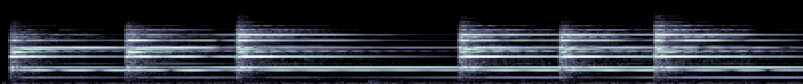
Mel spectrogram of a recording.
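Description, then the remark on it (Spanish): A church bell rings the 'tente nube' storm-dispersing toll, meant to scatter the storm cloud: two groups of three loud, resonant strikes, each leaving a rich, humming ring that sustains into the next, with a brief pause between groups. “este toque no solo tiene ese lenguaje que nos decía Francesc, ese tente nube”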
